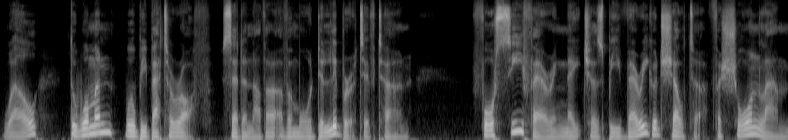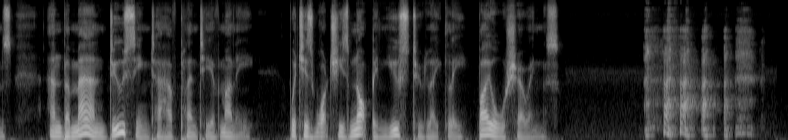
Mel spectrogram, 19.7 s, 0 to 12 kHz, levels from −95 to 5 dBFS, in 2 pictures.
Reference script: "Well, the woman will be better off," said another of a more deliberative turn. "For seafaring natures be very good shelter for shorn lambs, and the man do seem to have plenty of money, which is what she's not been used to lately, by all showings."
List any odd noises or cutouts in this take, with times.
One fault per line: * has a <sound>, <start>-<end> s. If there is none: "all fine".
* has a laugh, 17.9-19.4 s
